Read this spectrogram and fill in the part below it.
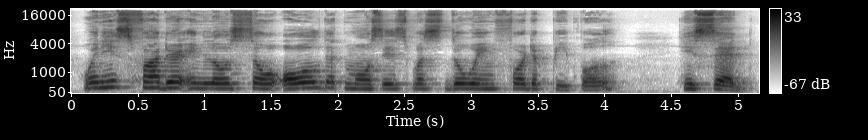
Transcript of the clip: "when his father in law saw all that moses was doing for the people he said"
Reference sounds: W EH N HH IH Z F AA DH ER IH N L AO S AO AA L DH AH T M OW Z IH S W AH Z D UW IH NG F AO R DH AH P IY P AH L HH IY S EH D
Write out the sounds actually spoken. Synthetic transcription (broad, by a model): W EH N HH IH S F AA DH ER IH N L AO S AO AA L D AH T M OW S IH S W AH S D UW IH NG F AO R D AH P IY P AH L HH IY S EH D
